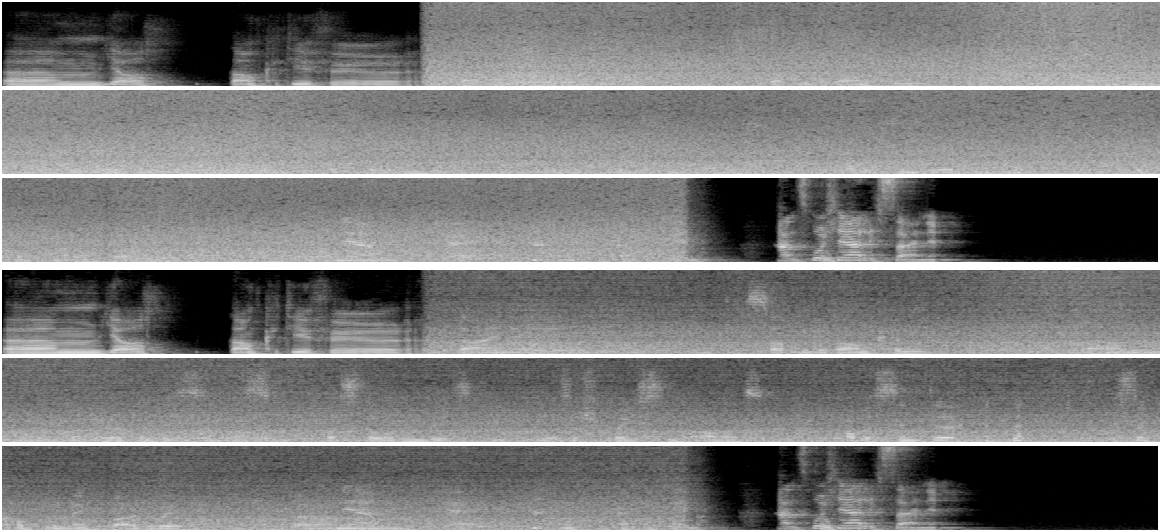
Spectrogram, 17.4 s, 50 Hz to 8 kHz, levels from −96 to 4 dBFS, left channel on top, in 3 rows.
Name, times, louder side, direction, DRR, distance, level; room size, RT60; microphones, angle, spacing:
voice 1, 0.0-0.8 1.1-3.0 3.4-5.0 5.4-13.7 14.4-14.5 14.7-15.0 15.7-15.8, right 4 dB, 50° right, 0.5 m, -22 dB
sound 1, 2.1-15.0, left 5 dB, 85° left, 0.7 m, -19 dB
voice 2, 13.3-15.1 15.5-16.3, left 4 dB, 30° left, 0.8 m, -24 dB
15.5 x 5.7 x 4.0 m
head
